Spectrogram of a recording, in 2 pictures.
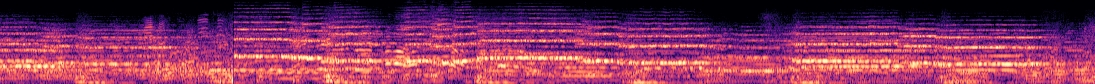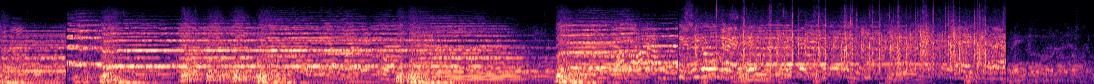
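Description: Brass band of a Holy Week procession playing a slow processional march, trumpets and trombones carrying the melody over a low drum beat about once a second.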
